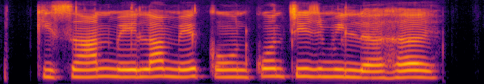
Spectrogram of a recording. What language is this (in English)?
Magahi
